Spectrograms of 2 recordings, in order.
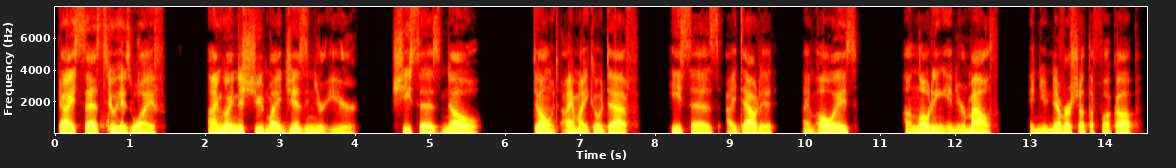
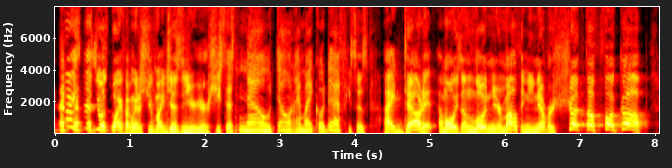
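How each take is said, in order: First: Slow, halting joke delivery; deliberately bad telling. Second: Much higher, faster joke read; silly high voice. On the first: Telling a dumb joke badly on purpose, halting and slow. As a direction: tell it like you can't tell a joke. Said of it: "gonna have to tell these poorly". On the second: Pretend. Retelling the joke badly, in a squeaky high voice. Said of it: "try to sound not like you".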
